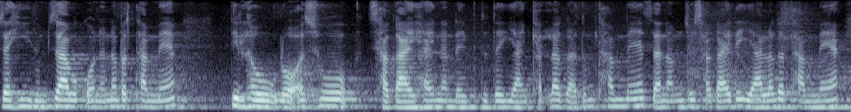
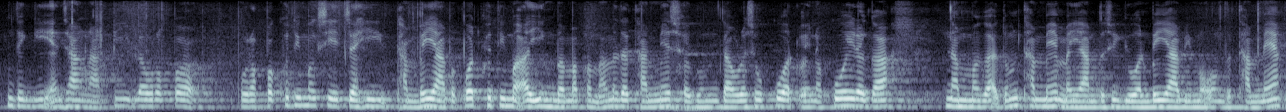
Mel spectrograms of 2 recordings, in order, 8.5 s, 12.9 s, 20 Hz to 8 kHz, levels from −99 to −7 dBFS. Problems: background sounds at intervals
